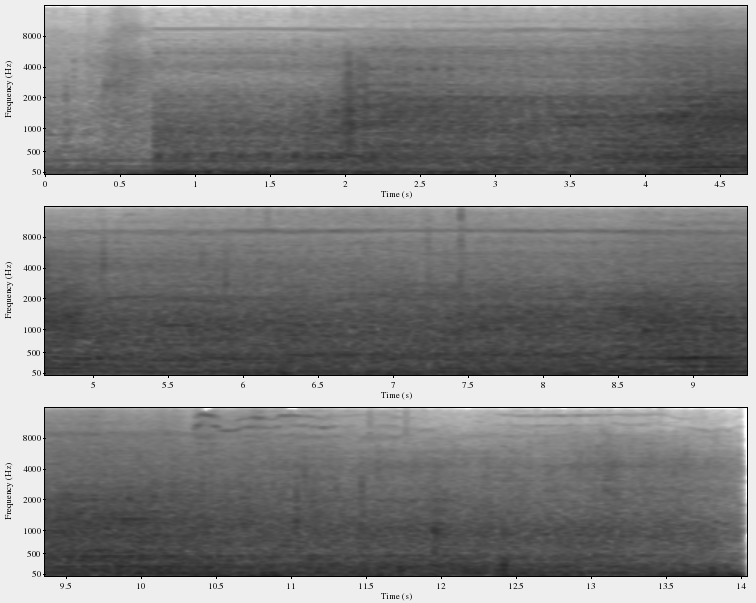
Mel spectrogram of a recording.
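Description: A road vehicle running: a steady rumble with hiss that starts about a second in and grows a little louder from about four seconds.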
